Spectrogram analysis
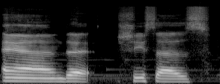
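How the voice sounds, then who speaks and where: A man narrating a tabletop roleplaying game as game master, halting as he searches for words. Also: fairly high pitch, flat delivery, smooth, soft background music.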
